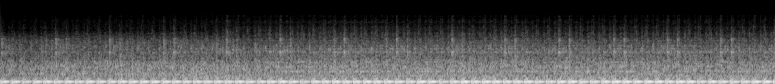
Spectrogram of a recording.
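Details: Yamaha Fazer 250 brought in with a strange engine noise, exhaust temperatures measured at roughly 44–213°: the single-cylinder idle pulses about three times a second with an uneven, wavering beat as the combustion oscillates. Misfiring idle.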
